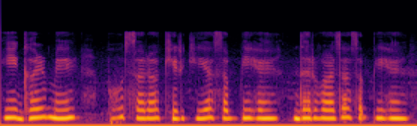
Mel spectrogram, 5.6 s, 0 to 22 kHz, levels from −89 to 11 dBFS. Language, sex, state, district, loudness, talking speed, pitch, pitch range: Hindi, female, Arunachal Pradesh, Papum Pare, -12 LUFS, 140 wpm, 260 Hz, 255-275 Hz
